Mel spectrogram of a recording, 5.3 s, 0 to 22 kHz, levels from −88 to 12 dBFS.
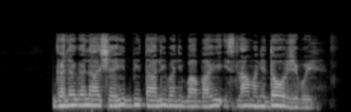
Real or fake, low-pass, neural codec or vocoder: fake; 7.2 kHz; vocoder, 44.1 kHz, 80 mel bands, Vocos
